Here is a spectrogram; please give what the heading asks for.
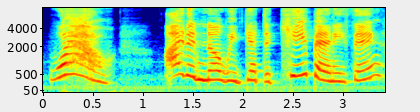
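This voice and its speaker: A woman voicing an excitable, starstruck teenage girl in a storybook, gushing and eager. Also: very high-pitched, unhurried, voice pushed up. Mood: excited.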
